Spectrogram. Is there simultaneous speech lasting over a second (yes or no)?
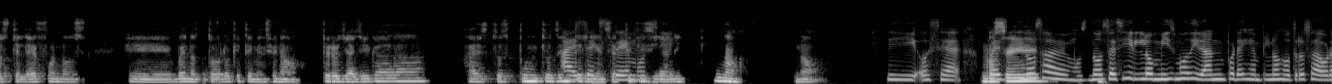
yes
